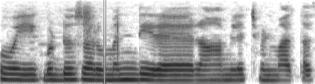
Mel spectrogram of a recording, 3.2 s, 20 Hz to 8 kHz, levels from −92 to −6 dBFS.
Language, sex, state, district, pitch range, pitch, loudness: Rajasthani, female, Rajasthan, Churu, 180-195 Hz, 185 Hz, -25 LUFS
